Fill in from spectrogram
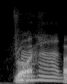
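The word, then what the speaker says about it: Prahran: Paran.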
